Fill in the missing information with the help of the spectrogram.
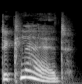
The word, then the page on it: declared: British English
